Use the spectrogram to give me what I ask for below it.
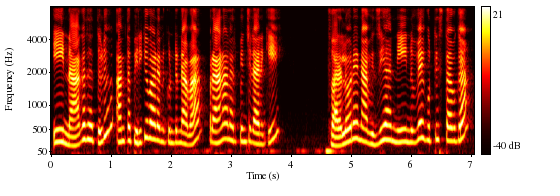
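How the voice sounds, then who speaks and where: A courteous, self-assured young prince from a spoken folk tale, read by a woman narrator. He talks gently and firmly, in a fairly high, light voice that dips only slightly for the role. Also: lively intonation, fairly quick. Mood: resolute. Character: young noble prince, calm and brave.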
